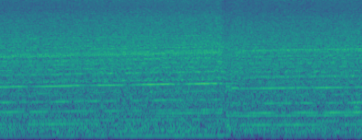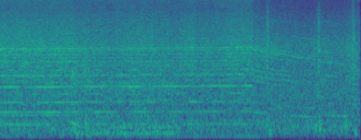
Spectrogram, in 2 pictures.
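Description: A racing car engine screams at high revs.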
